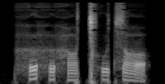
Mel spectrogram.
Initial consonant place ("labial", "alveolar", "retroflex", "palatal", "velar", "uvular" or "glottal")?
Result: glottal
